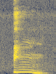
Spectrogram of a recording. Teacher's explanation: O guim é a sílaba mais forte, então ela é a sílaba que está em última posição. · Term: oxítona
